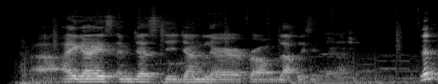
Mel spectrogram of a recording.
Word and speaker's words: Juschie: Ayun, Just Chi. Kasi, nanggaling talaga yun sa, sa name ko na Justin Richie.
